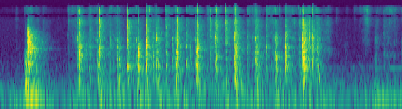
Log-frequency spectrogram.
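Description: Playing cards flick and riffle as they are shuffled by hand.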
